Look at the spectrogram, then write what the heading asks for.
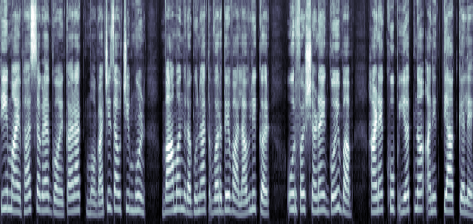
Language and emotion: Goan Konkani, neutral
